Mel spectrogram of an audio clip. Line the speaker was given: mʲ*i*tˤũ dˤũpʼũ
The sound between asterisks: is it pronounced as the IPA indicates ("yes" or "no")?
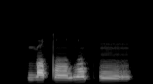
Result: no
